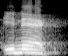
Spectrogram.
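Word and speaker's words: ENIAC: था इसका जो राइट आंसर है वो है इनेक इ एन आई ए सी ठीक है आप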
